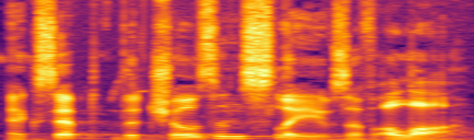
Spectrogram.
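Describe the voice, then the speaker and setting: A man reading a scripture translation in a solemn, measured and deliberate way. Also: on the low side, sing-song. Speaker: translation reader. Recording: long hall reverb.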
